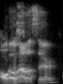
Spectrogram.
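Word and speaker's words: Alcácer: Alcacer, is that how you say his name? – Alcacer. – Sorry, I butchered his name.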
